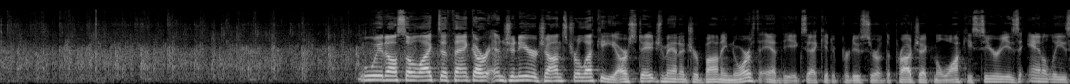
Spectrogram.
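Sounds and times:
audience applause: 0.0s - 5.4s
speech: 3.6s - 10.6s.

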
